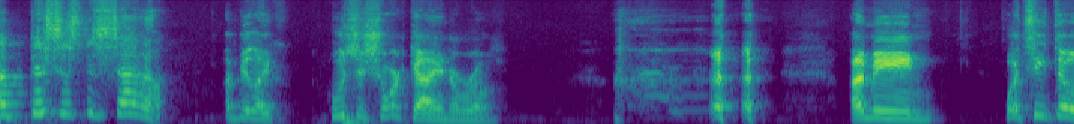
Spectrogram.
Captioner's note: laugh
